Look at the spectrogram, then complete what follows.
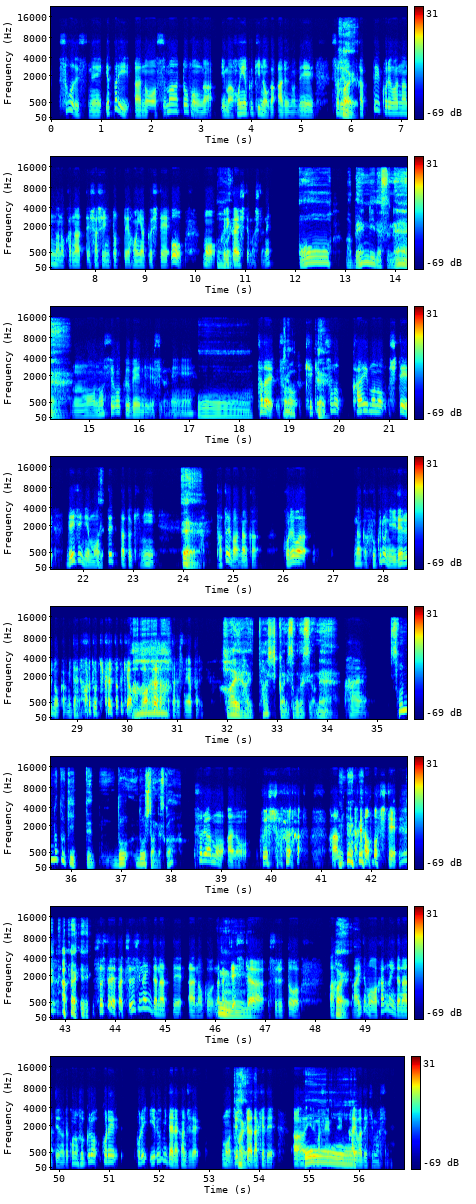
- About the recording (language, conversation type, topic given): Japanese, podcast, 言葉が通じない場所で、どのようにコミュニケーションを取りますか？
- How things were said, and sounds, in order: laugh; laughing while speaking: "顔をして"; laughing while speaking: "はい"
